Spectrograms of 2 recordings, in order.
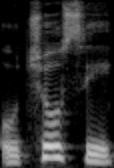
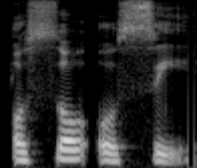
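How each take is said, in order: First: The name has an Americanized pronunciation. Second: The name has its Yoruba pronunciation. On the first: The speaker calls it wrong. "as Americans we don't say it right" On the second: The speaker calls it right. "his correct pronunciation is Oso Osi"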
